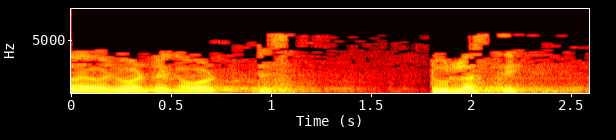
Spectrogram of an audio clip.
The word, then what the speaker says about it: Tulasi: It is la word is full, so it will be actually pronounced as Tulasi. But when we say Tulsi, la word is pronounced only half. – So Tulsi is not correct.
